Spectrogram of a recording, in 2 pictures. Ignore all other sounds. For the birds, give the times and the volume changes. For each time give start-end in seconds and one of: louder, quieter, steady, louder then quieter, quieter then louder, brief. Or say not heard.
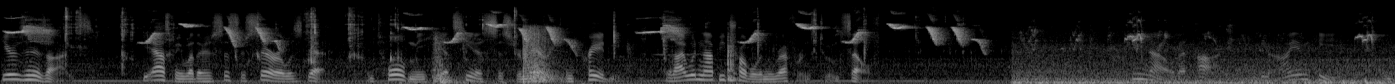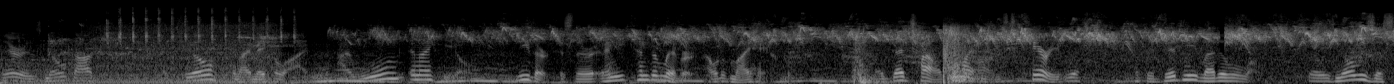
0.0-27.8 quieter then louder.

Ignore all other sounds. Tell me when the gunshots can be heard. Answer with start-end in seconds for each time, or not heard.
4.1-5.8, 22.3-23.9.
